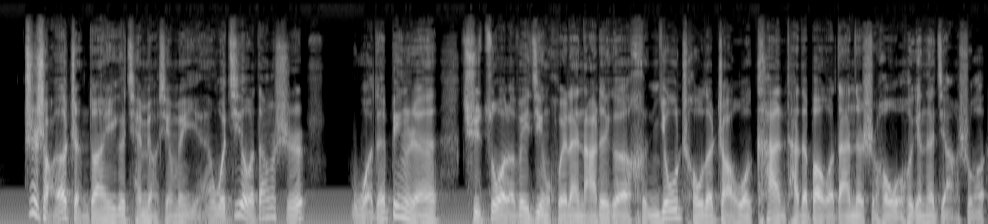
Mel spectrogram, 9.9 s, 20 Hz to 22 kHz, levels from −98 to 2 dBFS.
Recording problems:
electrical hum; faint; until 6 s; 60 Hz, 25 dB below the speech

